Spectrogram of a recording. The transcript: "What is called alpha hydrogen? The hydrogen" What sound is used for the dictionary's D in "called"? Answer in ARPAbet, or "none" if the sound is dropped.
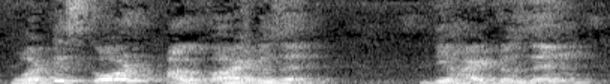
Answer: D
